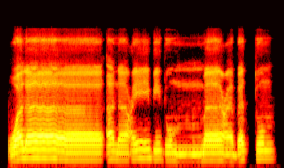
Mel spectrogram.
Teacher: Wala ana aibidum ma abadtum. Ini bacaan Imam Hisham mengimalahkan alif pada kata abid dengan abidun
